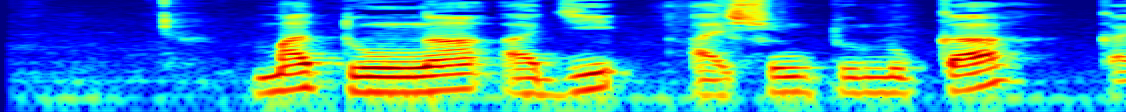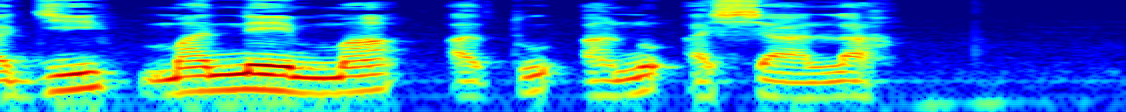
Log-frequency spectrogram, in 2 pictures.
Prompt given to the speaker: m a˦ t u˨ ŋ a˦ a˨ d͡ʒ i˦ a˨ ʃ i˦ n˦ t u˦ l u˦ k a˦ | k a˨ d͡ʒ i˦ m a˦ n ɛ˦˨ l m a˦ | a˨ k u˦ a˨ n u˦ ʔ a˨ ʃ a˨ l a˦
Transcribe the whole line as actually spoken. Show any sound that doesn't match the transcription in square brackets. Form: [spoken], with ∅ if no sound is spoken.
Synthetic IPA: m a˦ t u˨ ŋ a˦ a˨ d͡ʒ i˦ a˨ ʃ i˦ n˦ t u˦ l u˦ k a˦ | k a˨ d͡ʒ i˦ m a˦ n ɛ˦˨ [∅] m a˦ | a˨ [t] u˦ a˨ n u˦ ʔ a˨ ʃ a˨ l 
